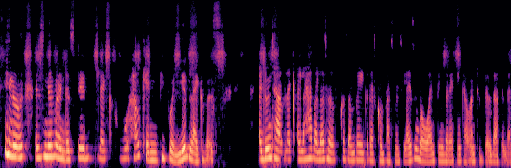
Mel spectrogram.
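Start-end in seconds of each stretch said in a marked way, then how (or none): 0.1-6.5 laughing disbelief. Real, not acted.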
